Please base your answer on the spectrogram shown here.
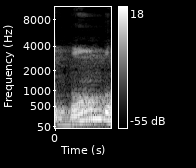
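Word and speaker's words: bomb: अर्थ जटिल होता है इसी प्रकार है की बम होता है बम लेकिन लिखा जाता है बम और बोला भी बम ही जाता है इसमें लास्ट वाला भी उसे साइलेंट लेटर होता है इसी प्रकार बच्चों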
